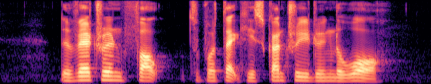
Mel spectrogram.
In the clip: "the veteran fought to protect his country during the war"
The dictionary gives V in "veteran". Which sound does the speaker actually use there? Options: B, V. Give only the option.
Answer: V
